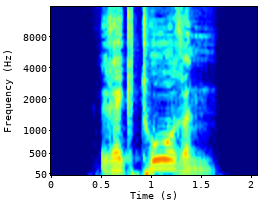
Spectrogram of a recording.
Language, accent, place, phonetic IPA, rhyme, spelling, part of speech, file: German, Germany, Berlin, [ʁɛkˈtoːʁən], -oːʁən, Rektoren, noun, De-Rektoren.ogg
- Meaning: plural of Rektor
